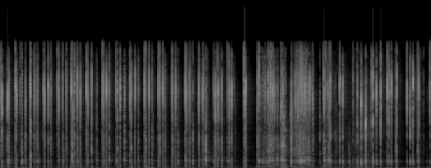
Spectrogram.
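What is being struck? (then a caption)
Plastic graphing calculator. A dark grey plastic graphing calculator, a hollow electronic device held upright, is tapped and scratched on its keys and casing with long acrylic nails. Rapid, sharp, bright clicks with almost no low end fire in quick succession. A brief, denser scratching rasp comes around the middle before the fast tapping resumes.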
